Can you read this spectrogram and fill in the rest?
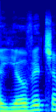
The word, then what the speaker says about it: Jovic: Nikola Jovic, I'm pretty sure is how you say his name. He's an 18-year-old. – I'm just trying to say Jokic, but it's a V instead of a K.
